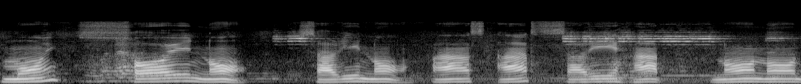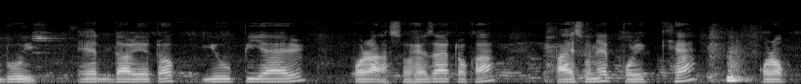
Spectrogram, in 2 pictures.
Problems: continuous background conversations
